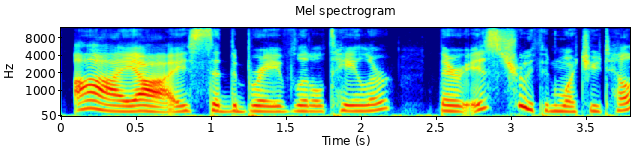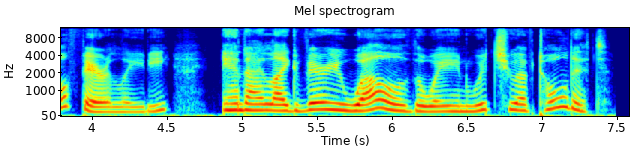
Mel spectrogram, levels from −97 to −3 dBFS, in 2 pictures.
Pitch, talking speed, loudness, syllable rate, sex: 230 Hz, 230 wpm, -19 LUFS, 5.3 syllables/s, female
